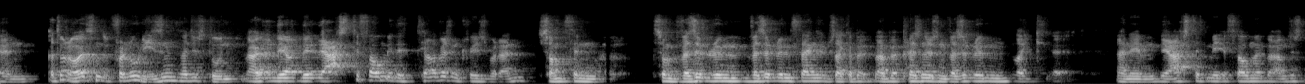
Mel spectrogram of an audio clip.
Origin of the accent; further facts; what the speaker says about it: Clarkston, Scotland, United Kingdom; No, well, initially from Clarkston, and I never, you know, I had quite a torrid upbringing. Never had an ensuite until my 20s.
